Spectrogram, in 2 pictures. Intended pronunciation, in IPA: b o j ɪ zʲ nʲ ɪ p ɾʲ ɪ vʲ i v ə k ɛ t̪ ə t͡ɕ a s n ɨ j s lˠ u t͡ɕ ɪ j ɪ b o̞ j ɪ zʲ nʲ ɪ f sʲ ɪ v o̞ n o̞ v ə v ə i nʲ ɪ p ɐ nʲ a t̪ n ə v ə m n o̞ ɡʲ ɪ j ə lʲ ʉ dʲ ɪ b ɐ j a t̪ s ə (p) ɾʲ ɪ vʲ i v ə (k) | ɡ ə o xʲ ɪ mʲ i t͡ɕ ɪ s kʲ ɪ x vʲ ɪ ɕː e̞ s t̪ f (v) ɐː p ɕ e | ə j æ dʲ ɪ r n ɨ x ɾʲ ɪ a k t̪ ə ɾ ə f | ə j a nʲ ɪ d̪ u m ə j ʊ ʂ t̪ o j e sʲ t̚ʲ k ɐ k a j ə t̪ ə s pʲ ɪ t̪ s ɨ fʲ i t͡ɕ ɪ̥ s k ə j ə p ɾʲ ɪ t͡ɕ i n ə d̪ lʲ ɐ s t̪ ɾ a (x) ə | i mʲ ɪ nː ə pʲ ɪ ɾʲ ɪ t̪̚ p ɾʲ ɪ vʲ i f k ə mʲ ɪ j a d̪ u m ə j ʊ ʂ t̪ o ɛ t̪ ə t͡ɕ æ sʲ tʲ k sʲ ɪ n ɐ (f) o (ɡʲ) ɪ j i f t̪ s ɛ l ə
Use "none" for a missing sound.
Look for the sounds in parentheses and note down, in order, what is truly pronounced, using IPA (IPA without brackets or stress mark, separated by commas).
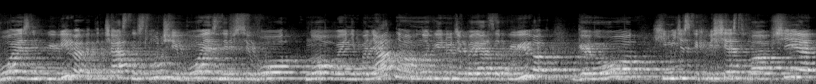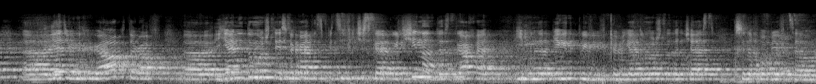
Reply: p, k, v, x, f, bʲ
